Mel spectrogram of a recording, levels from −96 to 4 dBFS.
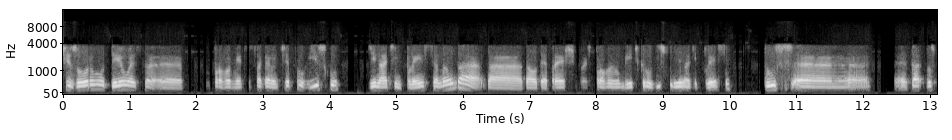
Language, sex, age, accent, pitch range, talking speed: Portuguese, male, 50-69, Brazilian, 105-125 Hz, 110 wpm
